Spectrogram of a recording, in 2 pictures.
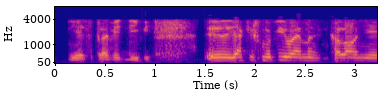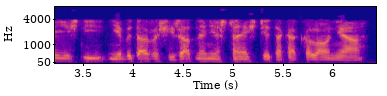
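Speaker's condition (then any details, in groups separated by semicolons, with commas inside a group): No condition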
